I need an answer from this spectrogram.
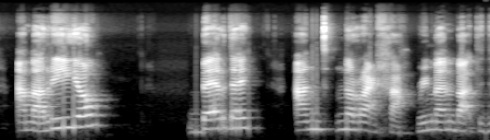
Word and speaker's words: amarillo: So we've got rojo, azul, amarillo, verde, and naranja. Remember, the J makes a sound. Rojo, naranja. The Z makes a sound. Azul. 2 L's make a Y sound, so y. Amarillo.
